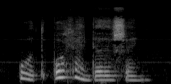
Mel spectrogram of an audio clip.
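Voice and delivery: plain

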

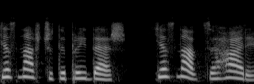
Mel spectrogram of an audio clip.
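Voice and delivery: happily exclaiming, gleeful shout. A ragged man jumps down from a fireplace, greeting an expected arrival; joyful exclamation. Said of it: "радісно вигукнув".

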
